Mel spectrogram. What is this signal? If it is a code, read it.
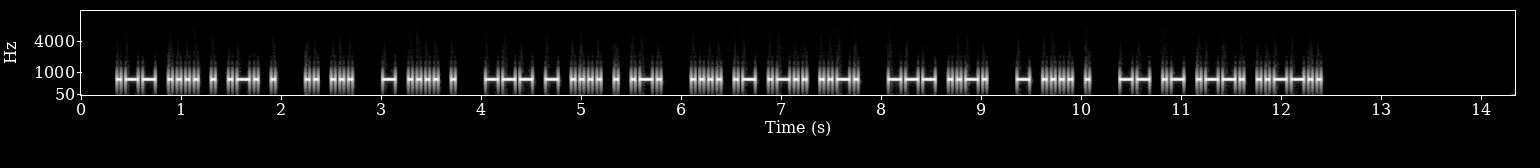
Morse code, heard as a keyed tone, about 28 wpm, 700 Hz. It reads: WHERE IS THE OTHER HALF OF THE MAP?
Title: Sentences from Top 1000 Words - Review Part 2 - 28wpm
